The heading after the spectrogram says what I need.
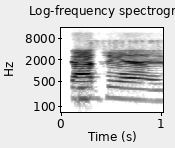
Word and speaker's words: Jaja: Yeah, Jaja is the pronunciation.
